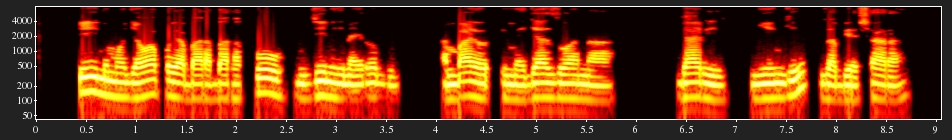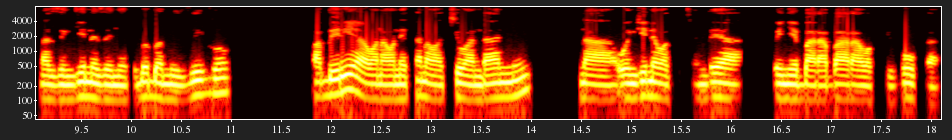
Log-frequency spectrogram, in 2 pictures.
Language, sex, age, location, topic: Swahili, male, 25-35, Nairobi, government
